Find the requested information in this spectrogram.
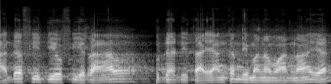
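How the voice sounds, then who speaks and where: Fairly slow, fairly even male speech. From Indonesia. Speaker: reaction video commentator. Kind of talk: reaction commentary.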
